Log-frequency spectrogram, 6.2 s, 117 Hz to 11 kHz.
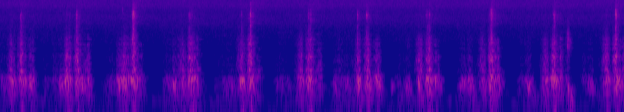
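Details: Repeat heart auscultation stress test at chest position E: midsystolic click and murmur with a fixed split S2, recorded across lying, sitting, standing and lying again, with heart rates 84, 96, 114 and 78 bpm.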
